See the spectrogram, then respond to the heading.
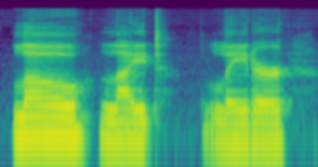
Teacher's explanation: I can feel my tongue touches up behind the teeth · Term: L sound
